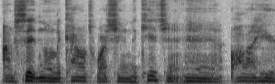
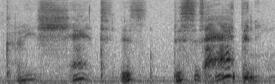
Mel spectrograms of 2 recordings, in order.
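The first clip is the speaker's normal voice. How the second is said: stunned whisper; 6 semitones higher, 9 dB quieter than usual. Retold or imitated. Man realizing his date is undressing, stunned whisper.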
